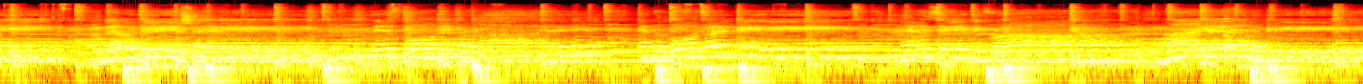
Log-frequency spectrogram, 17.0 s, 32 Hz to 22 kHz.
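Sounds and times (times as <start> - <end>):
electronic keyboard accompaniment: 0.0 - 17.0
woman singing into a microphone: 0.0 - 17.0.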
